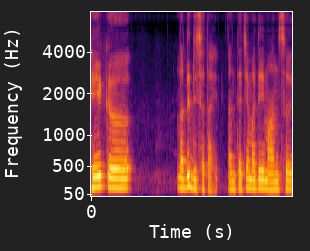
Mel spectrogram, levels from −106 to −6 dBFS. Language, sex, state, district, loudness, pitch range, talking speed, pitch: Marathi, male, Maharashtra, Aurangabad, -20 LUFS, 125-155 Hz, 120 wpm, 140 Hz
